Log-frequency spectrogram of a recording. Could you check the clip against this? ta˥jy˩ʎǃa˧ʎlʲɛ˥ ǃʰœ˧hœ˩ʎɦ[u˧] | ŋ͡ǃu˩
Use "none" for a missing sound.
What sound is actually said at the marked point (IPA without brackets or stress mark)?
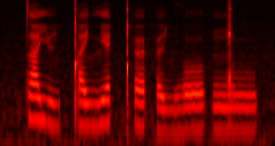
o˧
